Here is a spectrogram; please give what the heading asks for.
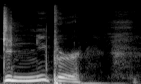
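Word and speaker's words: Dnieper: yeah i'll take them you mispronounce that guy's name it's de nipper is the neighbor an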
